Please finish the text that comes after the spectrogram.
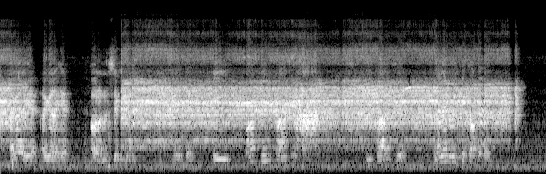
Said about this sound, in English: just hear static noise on that.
